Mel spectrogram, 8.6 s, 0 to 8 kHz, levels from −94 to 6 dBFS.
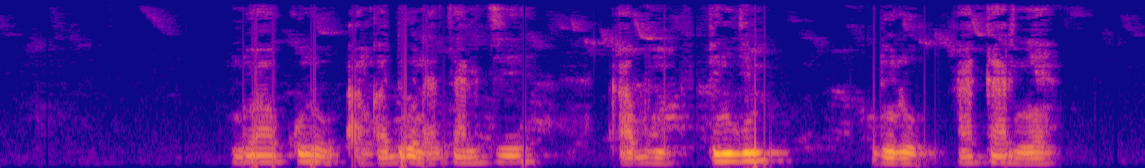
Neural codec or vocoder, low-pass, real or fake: none; 7.2 kHz; real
